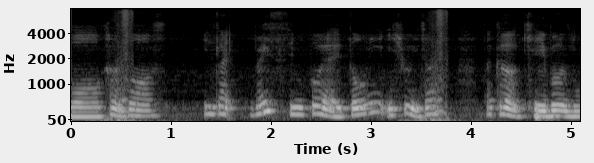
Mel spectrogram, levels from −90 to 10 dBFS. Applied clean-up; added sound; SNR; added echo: none; Zipper (clothing); 18 dB; reverberation time 0.2 s.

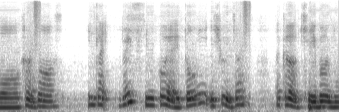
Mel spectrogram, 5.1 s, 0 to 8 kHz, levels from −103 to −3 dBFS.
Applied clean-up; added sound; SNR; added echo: neural separator model SepFormer DNS4.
